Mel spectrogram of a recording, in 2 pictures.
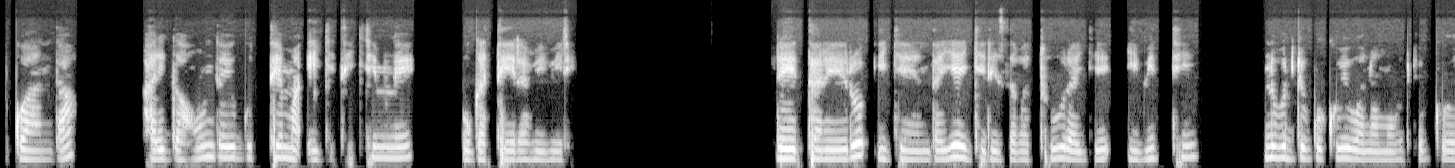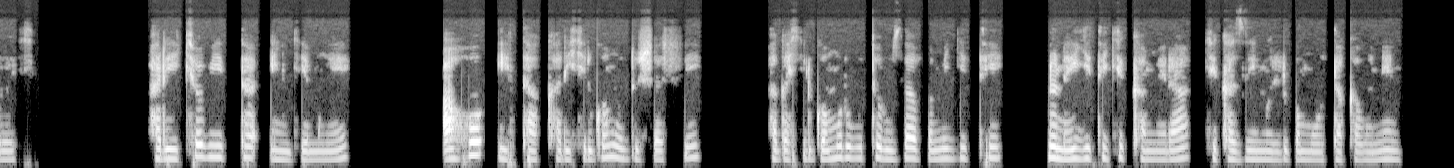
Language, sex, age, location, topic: Kinyarwanda, female, 18-24, Kigali, health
